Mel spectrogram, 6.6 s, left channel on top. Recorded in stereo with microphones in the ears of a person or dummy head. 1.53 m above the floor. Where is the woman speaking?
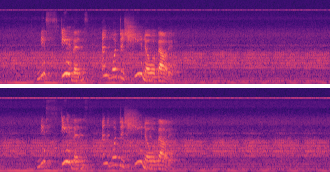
25° left (ahead or behind), 3 m.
